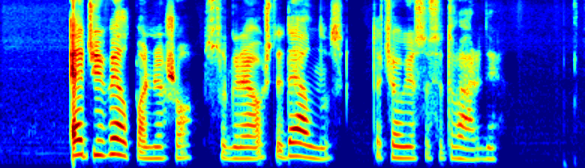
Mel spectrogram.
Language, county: Lithuanian, Marijampolė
